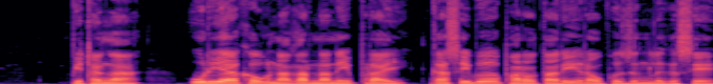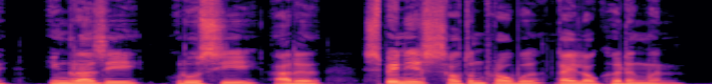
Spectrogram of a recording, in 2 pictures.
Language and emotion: Bodo, neutral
